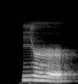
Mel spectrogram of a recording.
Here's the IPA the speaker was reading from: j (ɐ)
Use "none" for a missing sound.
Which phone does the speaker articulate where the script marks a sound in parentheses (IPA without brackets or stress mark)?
ə˞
